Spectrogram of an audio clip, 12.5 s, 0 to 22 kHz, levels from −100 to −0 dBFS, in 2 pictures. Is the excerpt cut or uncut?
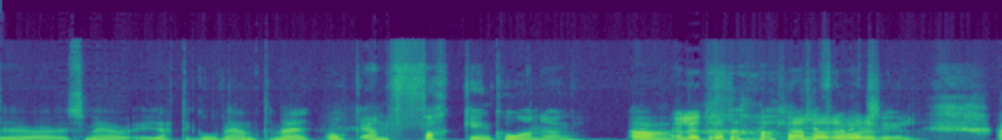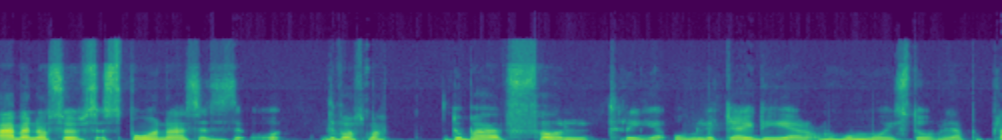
uncut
